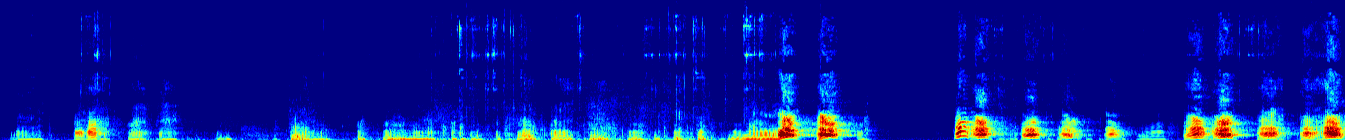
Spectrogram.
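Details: Two Basset Hounds, Shelby and Roxy, at play in a game of hide and seek, giving irregular bursts of harsh barks mixed with low growly grunts, loudest near the end in a run of rapid barks.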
